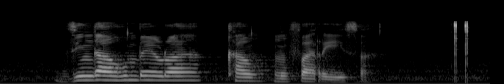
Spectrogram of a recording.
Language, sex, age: Venda, male, 19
